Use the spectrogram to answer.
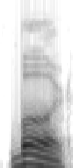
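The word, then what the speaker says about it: bird: जरी आपल्याला जस की उदाहरण आपल्याला आय बड म्हणजे उच्चार बघा बी आय आर डी बड या पद्धतीने उच्चार त्याचा प्रो प्रोनन्सिएशन मिळत असतो.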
